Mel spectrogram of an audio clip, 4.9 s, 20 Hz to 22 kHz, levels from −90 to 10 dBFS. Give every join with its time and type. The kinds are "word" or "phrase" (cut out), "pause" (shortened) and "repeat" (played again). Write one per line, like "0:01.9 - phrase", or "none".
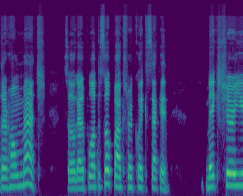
none

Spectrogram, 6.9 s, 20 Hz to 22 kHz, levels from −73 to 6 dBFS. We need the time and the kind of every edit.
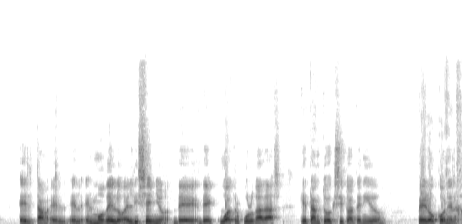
none

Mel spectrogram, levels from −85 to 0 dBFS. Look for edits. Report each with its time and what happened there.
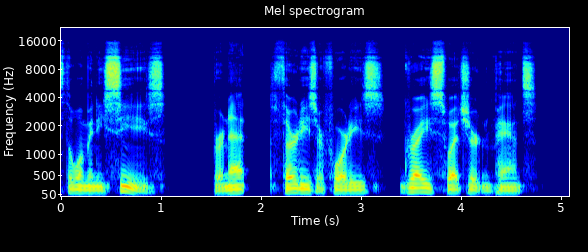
none

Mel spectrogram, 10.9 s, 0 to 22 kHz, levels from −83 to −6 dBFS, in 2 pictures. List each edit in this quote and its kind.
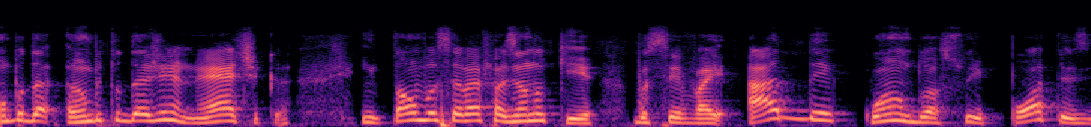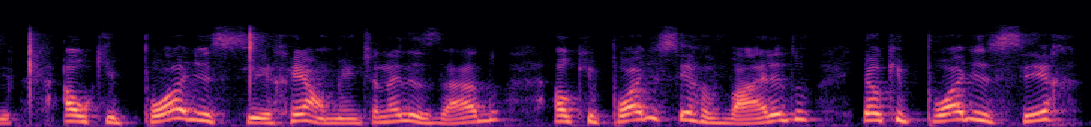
none

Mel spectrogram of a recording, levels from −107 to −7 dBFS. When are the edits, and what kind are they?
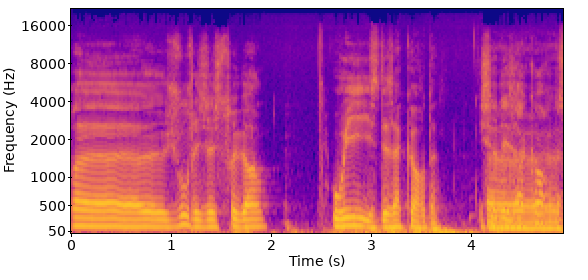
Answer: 0:01.2 - word

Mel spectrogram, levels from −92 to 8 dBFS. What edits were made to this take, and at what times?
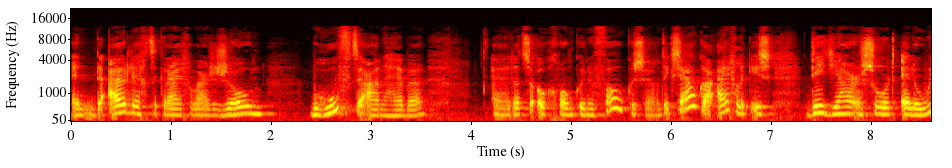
none

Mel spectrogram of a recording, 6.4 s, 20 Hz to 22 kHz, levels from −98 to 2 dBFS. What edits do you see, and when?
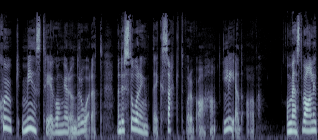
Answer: none

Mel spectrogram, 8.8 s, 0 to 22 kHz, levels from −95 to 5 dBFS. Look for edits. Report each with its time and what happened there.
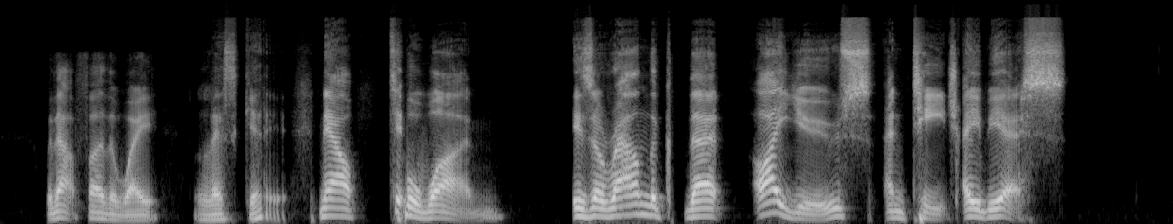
0:03.0 - word
0:05.0 - word
0:07.2 - word

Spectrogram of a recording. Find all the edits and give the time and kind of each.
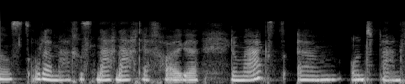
0:01.1 - repeat
0:02.3 - phrase

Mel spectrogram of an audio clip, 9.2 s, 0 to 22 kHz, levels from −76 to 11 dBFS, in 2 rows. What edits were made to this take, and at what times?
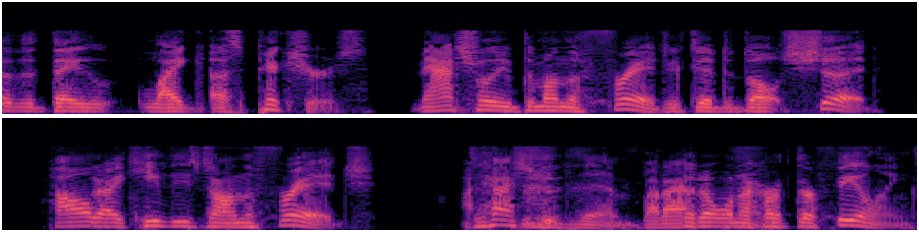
0:01.0 - word
0:01.9 - pause
0:02.6 - word
0:03.3 - word
0:05.0 - word
0:05.6 - word
0:06.9 - phrase
0:08.0 - word

